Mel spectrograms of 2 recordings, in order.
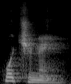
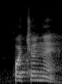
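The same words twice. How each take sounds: First: Said in the usual way. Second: High "what's your name", no R in "your"; Korean-accented question, pitched up. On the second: Shown as a demonstration. Coach demonstrating the lost R, Korean accent. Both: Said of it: "we lost the R".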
